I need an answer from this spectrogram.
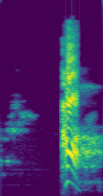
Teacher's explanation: फ भी कहां से मिलेगा? दोनों ओष्ठों को मिलाने से। · और जब हम फा बोलते हैं तो फा बोलने में दोनों होठ नहीं मिलते, तो वो शुद्ध उच्चारण नहीं है। शुद्ध उच्चारण क्या कहलाएगा? जब हम दोनों होठों को मिलाकर के फा को बोलेंगे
